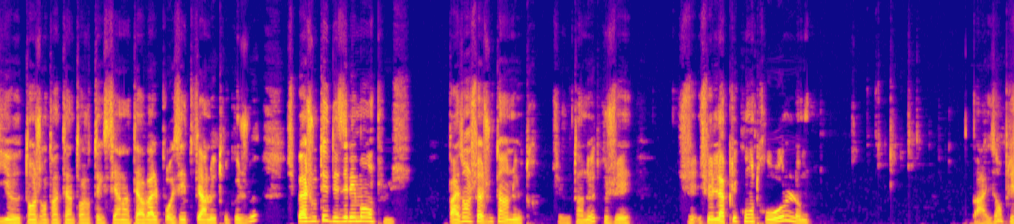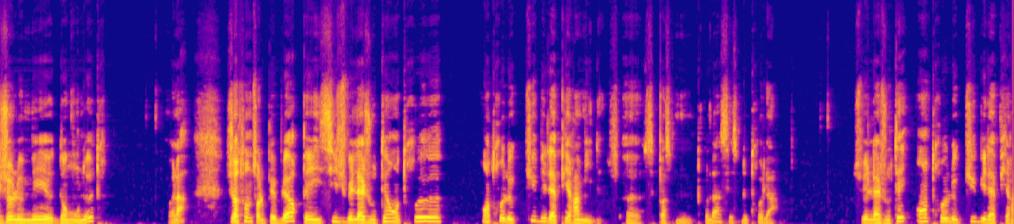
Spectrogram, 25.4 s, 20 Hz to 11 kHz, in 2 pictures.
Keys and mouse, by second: 6.3 click, 8.1 click, 9.4-11.8 typing, 12.7 click, 14.4 click, 17.8 click, 21.3 click, 22.9 click, 24.1 click.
